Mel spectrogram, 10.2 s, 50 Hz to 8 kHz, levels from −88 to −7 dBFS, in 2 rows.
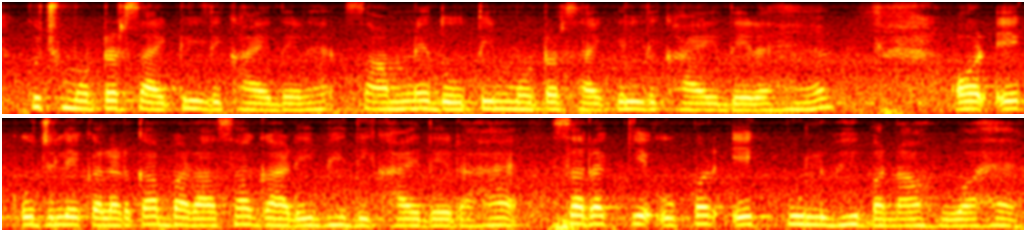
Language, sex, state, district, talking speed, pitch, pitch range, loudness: Hindi, male, Bihar, Bhagalpur, 210 wpm, 185 Hz, 180-205 Hz, -21 LUFS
